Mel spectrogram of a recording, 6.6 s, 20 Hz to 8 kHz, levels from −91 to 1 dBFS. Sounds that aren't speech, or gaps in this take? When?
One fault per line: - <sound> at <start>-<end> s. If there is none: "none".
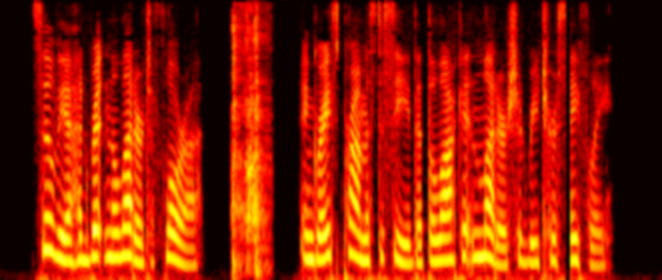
- cough at 2.3-2.7 s
- dropout at 5.6-5.7 s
